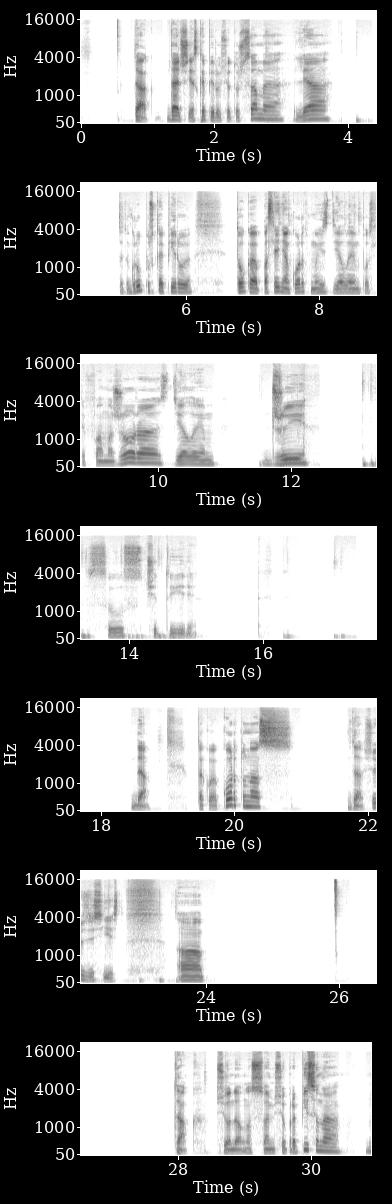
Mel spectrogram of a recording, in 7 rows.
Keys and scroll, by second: 11.7 shift+g, 12.8-15.0 typing, 16.2 4, 17.0 Return.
